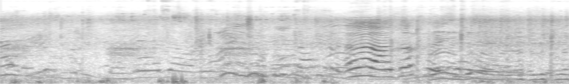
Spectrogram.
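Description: Children's voices calling and chattering, with one loud high-pitched call a little under three seconds in.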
